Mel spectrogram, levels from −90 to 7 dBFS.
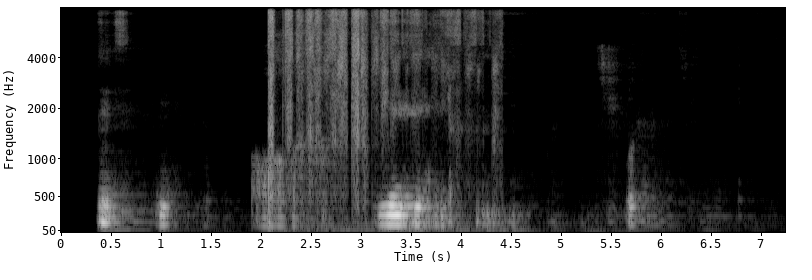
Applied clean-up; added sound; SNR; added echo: neural mask model DeepFilterNet 3.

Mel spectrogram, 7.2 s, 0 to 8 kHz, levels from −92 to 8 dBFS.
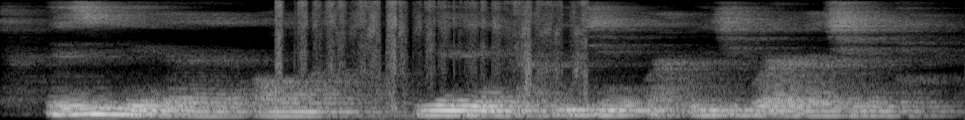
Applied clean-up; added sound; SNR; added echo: none; Writing; 17 dB; reverberation time 2.0 s.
